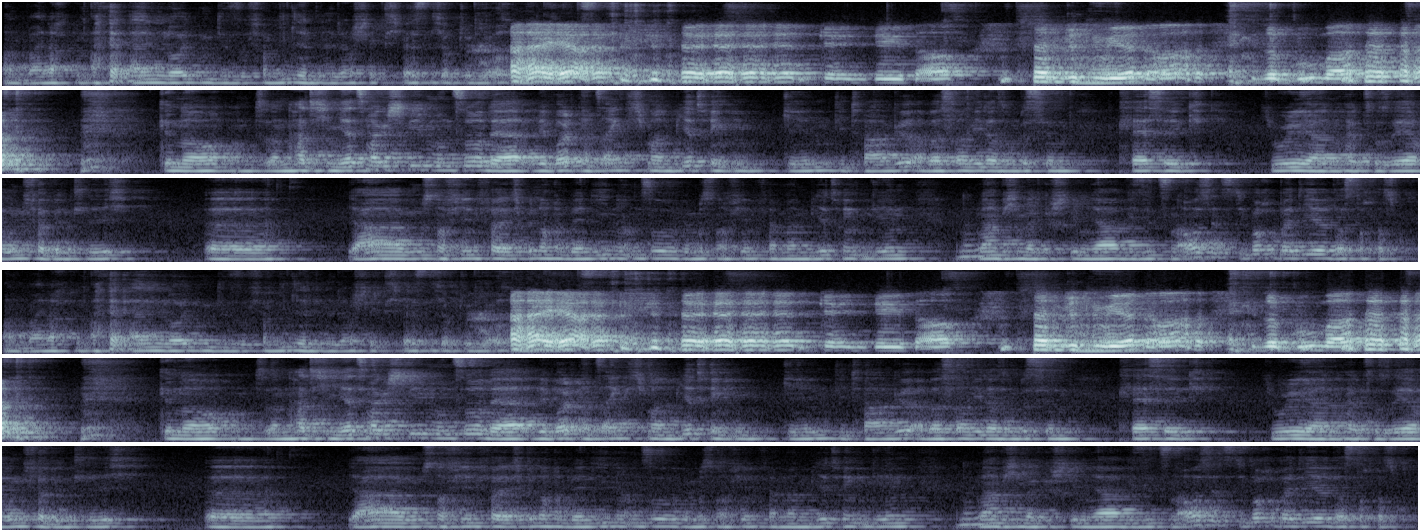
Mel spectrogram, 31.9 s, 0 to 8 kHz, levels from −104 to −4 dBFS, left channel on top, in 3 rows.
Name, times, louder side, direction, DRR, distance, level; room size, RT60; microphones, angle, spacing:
voice 1, 0.0-5.2 5.4-5.5 7.6-7.8 8.0-8.4 9.1-9.6 10.6-10.9 11.2-19.6 20.1-22.2 22.8-23.4 23.9-28.2 28.4-31.7, left 1 dB, 30° left, 2 dB, 6.5 m, -39 dB
voice 2, 3.8-9.2 9.5-10.7, equal, 20° right, 4 dB, 2.4 m, -24 dB
29.0 x 23.0 x 5.2 m, 0.83 s
head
